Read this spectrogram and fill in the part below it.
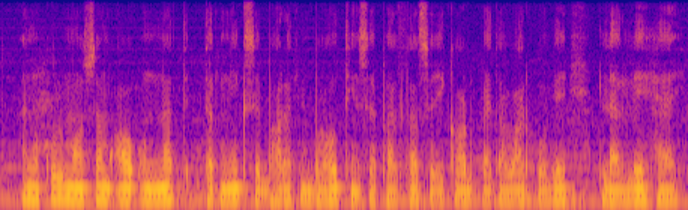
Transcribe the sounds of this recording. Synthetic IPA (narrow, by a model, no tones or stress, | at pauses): ənʊkulmɔːsəmɔːɾʔʊnːət̪ːəkniksebʱaːɾət̪mẽbəɦʊt̪ɦisəpʰəlt̪aseɾɪkɔːɾɖpɛːd̪aːwaːɾɦowe | ləɡlehɛː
